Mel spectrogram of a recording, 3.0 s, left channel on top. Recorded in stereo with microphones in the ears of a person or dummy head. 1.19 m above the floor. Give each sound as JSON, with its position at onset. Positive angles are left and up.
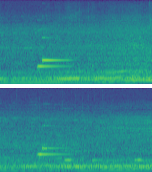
{"t": 0.7, "sound": "a ringtone", "side_deg": 75, "distance_m": 6.5}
